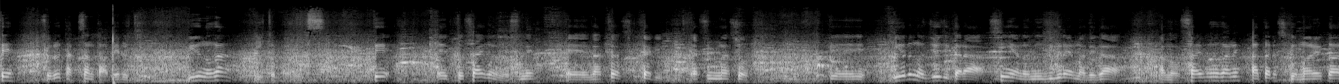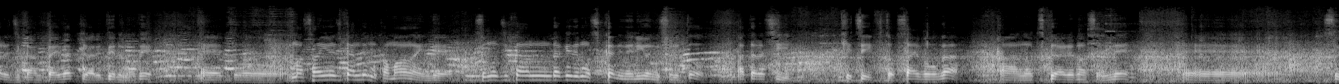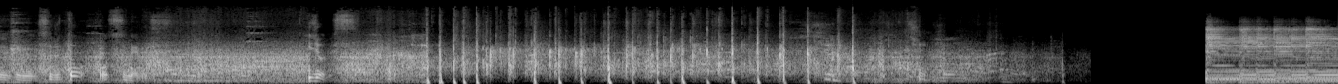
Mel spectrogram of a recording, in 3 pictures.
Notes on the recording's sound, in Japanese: カルビ屋大福 柏の葉店にて収録。カルビ屋大福 柏の葉店にて収録。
